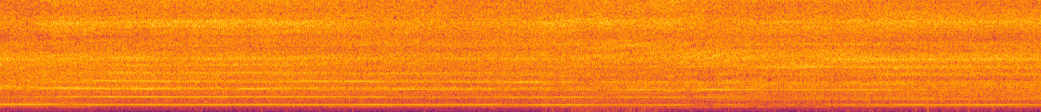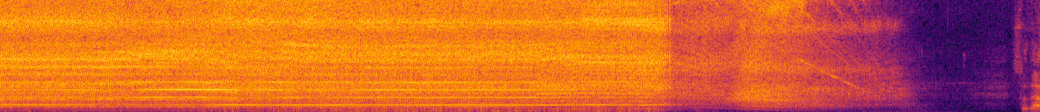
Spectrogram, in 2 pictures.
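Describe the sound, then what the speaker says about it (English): A power drill whirs loudly and steadily for a long stretch boring into stucco, then cuts off abruptly and winds down to near silence. "So here's how you drill into stucco."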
